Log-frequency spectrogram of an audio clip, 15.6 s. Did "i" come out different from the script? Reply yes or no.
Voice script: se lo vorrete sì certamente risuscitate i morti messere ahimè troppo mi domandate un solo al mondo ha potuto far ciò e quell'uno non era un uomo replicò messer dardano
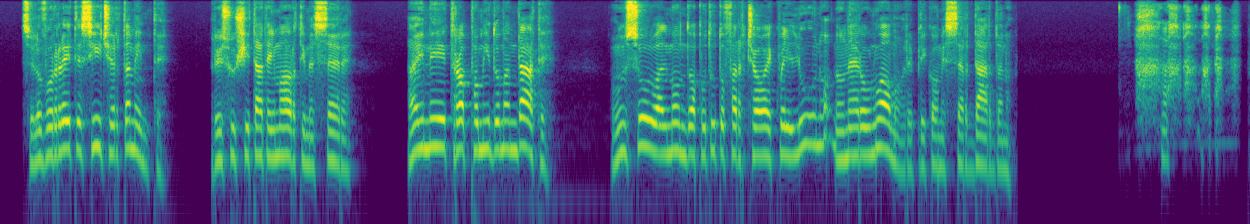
no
